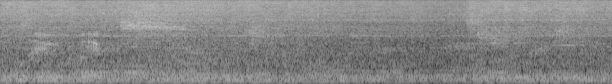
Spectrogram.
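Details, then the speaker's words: La Marzocco Linea espresso machine after a steam boiler over-fill repair, covers off: the fill pump gives a steady low hum with a light buzzing edge, running normally. "we'll wait to see if it starts filling I can hear the pump going so it sounds like that and we'll just keep an eye on the Cyclops make sure that eventually the water gets in there"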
